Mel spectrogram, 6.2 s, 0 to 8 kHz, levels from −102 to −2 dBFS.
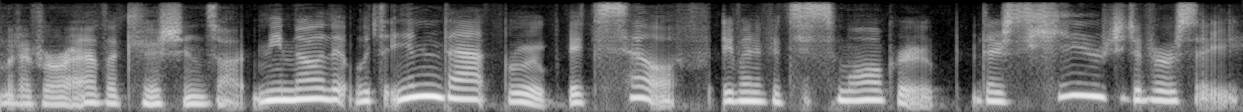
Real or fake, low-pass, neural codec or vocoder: fake; 7.2 kHz; codec, 16 kHz, 1 kbps, FunCodec, trained on Chinese and English, 50 frames a second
